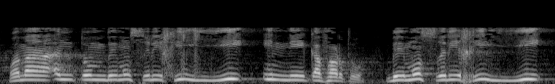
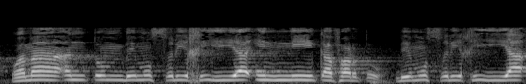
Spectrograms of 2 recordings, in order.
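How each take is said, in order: First: Recited with بمصرخي ending in "-iyyi"; measured recitation, doubled y plus short i closing بمصرخي; kasra on the ya. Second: Slow recitation, بمصرخي ending in an open "-iyya"; fatha on the ya. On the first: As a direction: say بمصرخي as "bimusrikhiyyi", with a final i. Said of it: "وقرأها حمزة بكسر الياء". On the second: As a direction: say بمصرخي as "bimusrikhiyya", with a final a. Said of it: "بفتح الياء". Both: Shown as a demonstration.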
